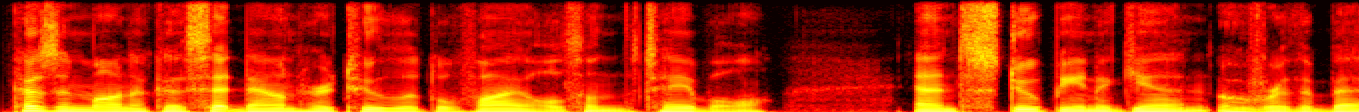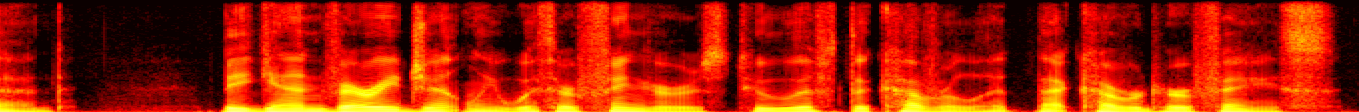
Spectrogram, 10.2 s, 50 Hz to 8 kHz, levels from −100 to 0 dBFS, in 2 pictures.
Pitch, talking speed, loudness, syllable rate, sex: 100 Hz, 180 wpm, -21 LUFS, 5.3 syllables/s, male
